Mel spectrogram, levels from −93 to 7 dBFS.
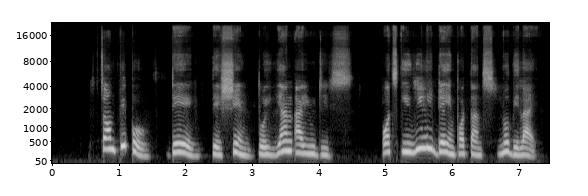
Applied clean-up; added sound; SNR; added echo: neural mask model DeepFilterNet 3.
